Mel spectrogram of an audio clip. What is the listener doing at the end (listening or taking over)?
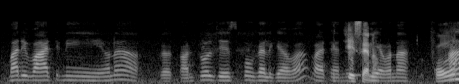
taking over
